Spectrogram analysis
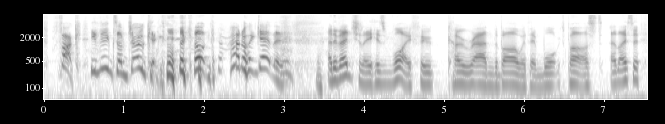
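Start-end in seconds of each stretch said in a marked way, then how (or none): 0.1-3.1 higher, louder frustrated inner voice; hammed-up panic at being ignored; mock exasperation.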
